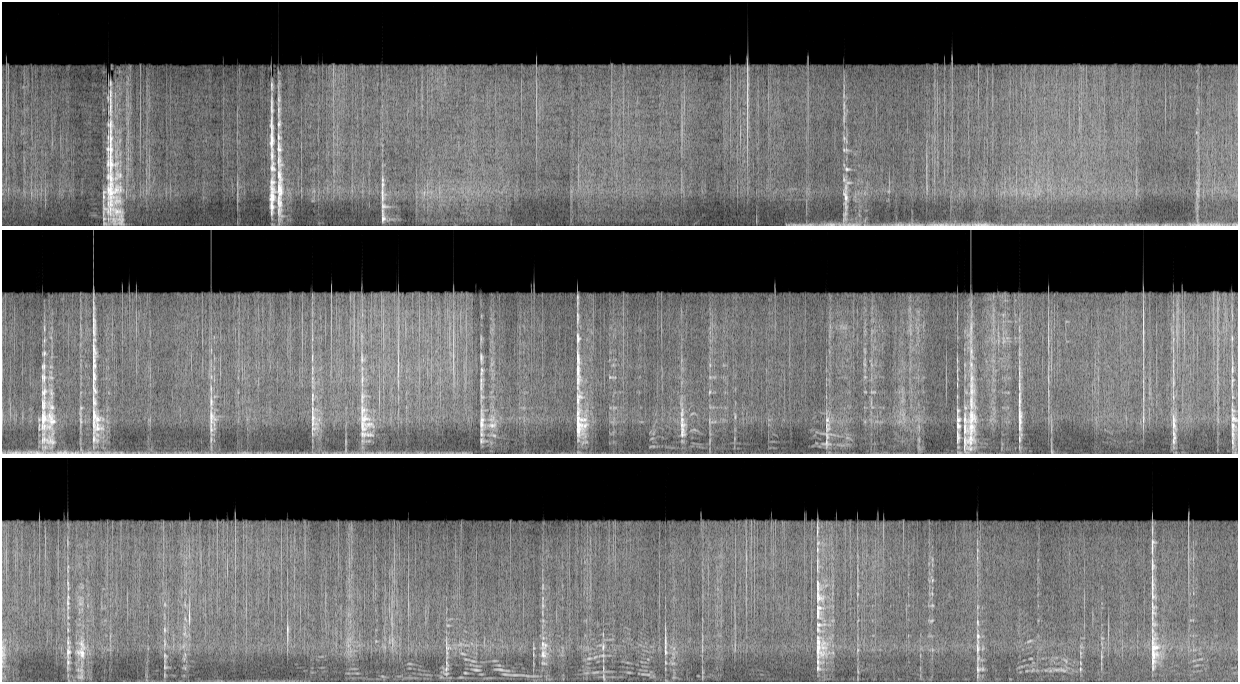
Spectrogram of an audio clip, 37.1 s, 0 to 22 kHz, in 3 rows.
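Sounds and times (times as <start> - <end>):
food sizzling on griddle: 0.0 - 37.0
low rumble: 7.8 - 17.1.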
